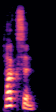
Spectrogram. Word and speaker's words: Tucson: But, I mean, there's a city down south that's spelled, you know, T-U-C-S-O-N, which, for most of you listeners, spells Tucson, mm-hmm. but is actually pronounced Tucson, because it's Spanish.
